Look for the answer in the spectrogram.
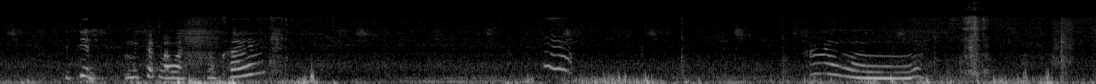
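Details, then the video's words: Tantrum of a baby monkey when its mother walks away: scattered squeaky whimpers early on, then a long, drawn-out wail that rises and levels off near the end. People talk softly and there is handling noise. "Adorable Baby Monkey Tantrum When Mom Leaving"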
